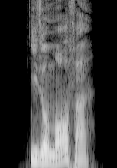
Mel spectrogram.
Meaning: 1. comparative degree of isomorph 2. inflection of isomorph: strong/mixed nominative masculine singular 3. inflection of isomorph: strong genitive/dative feminine singular
- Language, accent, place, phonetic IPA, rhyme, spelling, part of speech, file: German, Germany, Berlin, [ˌizoˈmɔʁfɐ], -ɔʁfɐ, isomorpher, adjective, De-isomorpher.ogg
